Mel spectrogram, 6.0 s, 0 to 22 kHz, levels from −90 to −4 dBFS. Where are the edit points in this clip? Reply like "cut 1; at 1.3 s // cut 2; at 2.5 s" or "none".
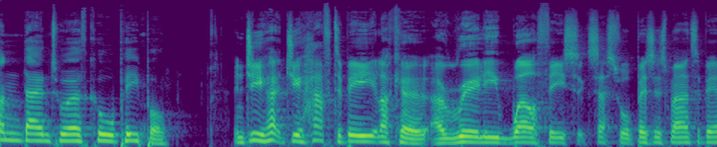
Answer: none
